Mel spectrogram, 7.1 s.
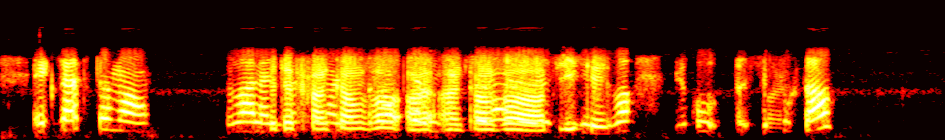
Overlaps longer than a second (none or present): present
